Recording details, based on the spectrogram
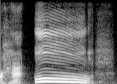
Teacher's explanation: Então, rainha, o I tinha tudo para receber acento. É segunda vogal do hiato, é tônico, ó, rainha, é a vogal que manda na palavra, mas não recebe acento por causa do NH.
